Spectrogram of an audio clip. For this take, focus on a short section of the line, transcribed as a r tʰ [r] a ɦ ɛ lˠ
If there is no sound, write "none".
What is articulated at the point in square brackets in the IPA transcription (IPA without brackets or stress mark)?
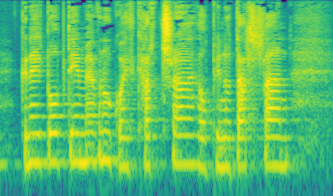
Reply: r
